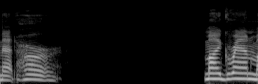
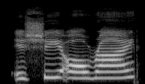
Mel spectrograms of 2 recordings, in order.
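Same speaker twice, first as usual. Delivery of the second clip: louder, higher and slow, sugary fake worry; false sweet concern; 4 semitones higher, 4 dB louder, slower than usual. A narrator's reading. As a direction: ask loudly, pretending to care. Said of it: "asks loudly with false, sweet concern".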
